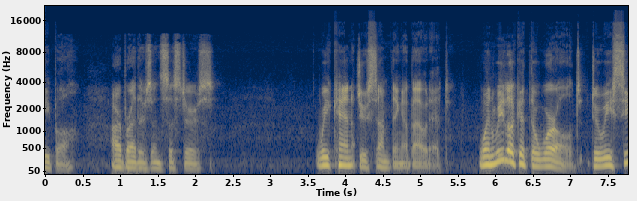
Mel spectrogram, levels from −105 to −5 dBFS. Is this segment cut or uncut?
cut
